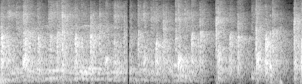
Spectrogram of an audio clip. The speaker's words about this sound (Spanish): Alguien dé un aplauso fuerte al Señor en esta mañana.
